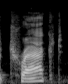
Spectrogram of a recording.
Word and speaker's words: tract: We call them our Tract and Truth Tuesday. Notice the way I'm saying that word tract. It's spelled T-R-A-C-T.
